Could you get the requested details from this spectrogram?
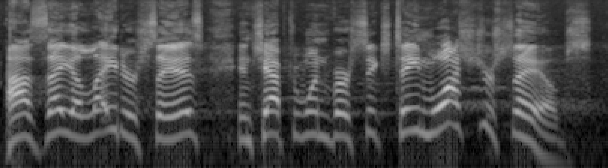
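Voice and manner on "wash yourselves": higher, slow proclamation; scripture reading. Acted. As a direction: lift the verse up slowly. Quotes Isaiah.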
